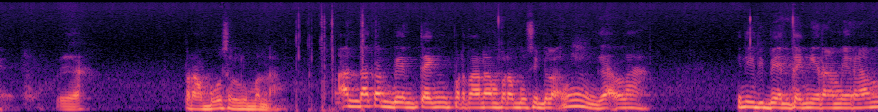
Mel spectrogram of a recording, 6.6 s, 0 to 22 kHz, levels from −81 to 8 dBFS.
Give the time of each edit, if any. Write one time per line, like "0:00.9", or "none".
0:02.5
